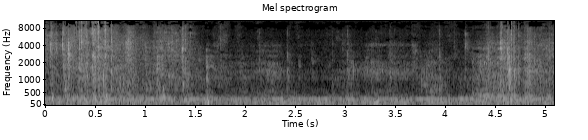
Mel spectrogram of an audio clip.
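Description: A person chewing a bite of grilled wrap: soft, irregular mouth and chewing noises with small clicks, over a steady low hum.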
